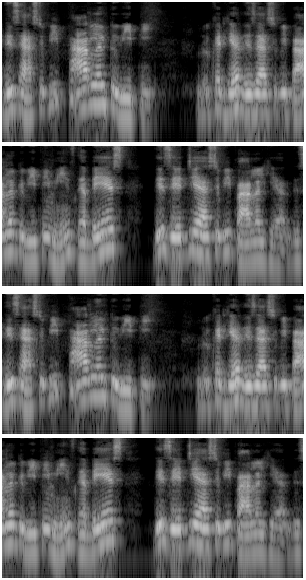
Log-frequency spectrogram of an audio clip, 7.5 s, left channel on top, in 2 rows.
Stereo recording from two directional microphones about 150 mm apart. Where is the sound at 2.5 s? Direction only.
20° left (ahead or behind).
